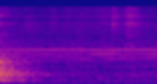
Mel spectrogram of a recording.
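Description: Steady electrical mains hum, a constant low drone with a thin buzzing edge, after a brief vocal sound from a woman dies away at the very start.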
